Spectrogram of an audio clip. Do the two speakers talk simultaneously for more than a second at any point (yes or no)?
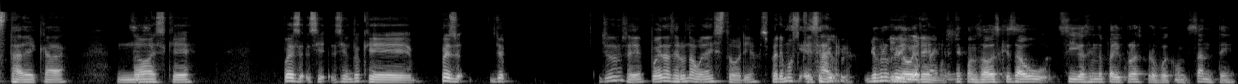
yes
